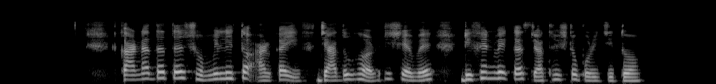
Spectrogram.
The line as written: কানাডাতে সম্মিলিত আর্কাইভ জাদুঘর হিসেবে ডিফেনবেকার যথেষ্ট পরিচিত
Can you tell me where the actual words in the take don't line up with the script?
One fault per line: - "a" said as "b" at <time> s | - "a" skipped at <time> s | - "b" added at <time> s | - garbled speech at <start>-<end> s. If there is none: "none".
none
